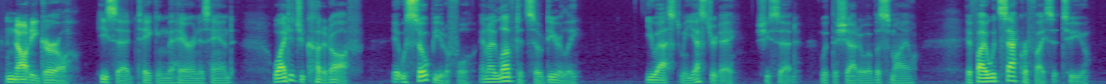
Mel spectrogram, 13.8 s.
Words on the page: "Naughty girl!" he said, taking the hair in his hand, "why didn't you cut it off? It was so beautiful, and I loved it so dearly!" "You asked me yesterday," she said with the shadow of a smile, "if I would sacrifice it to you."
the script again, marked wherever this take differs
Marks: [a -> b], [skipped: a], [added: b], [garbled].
"Naughty girl!" he said, taking the hair in his hand, "why [didn't -> did] you cut it off? It was so beautiful, and I loved it so dearly!" "You asked me yesterday," she said with the shadow of a smile, "if I would sacrifice it to you."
